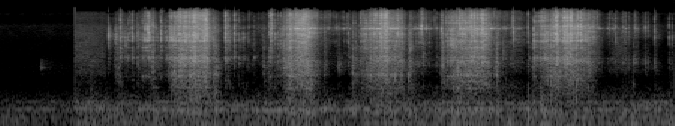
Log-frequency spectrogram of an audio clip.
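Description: A roller blind rattles as it is raised by its cord.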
